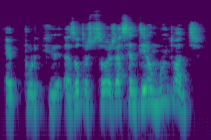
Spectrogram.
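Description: A man's voice: on the high side, normal speed, husky. A man with a northern Portuguese accent chatting casually with a friend, slangy and foul-mouthed. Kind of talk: casual banter between friends.

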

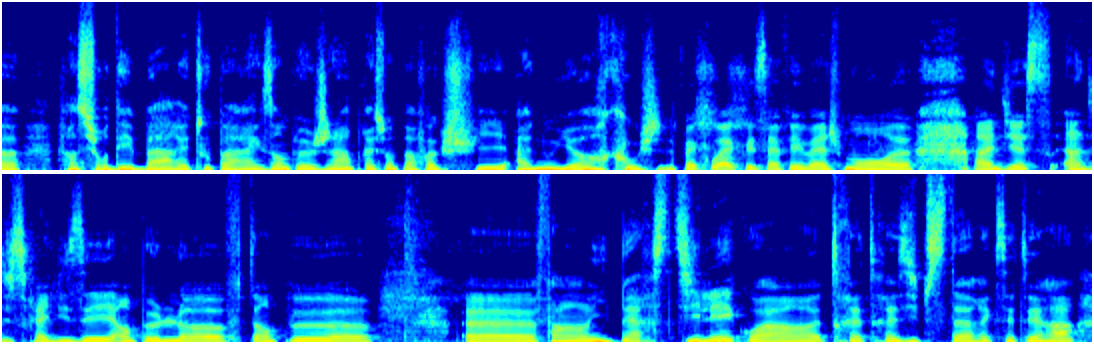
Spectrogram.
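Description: A woman interviewing guests, chatty and relaxed, with frequent fillers. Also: medium pitch, moderate pace. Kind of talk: casual interview.

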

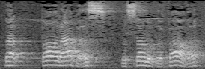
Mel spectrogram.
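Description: A man's voice: high voice, measured pace. Male preacher, conversational sermon, dull lo-fi recording with faint hiss. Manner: conversational, acts out crowd voices. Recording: echoey room, dull sound, faint noise.

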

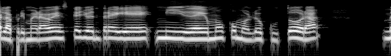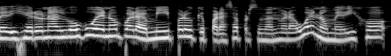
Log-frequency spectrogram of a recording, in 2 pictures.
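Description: Venezuelan woman, podcast host, lively, bright high voice, dry close mic. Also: clear, resonant tone, no room sound. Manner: lively storyteller, laughs easily. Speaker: podcast host, voice-over artist. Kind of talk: casual interview chat.

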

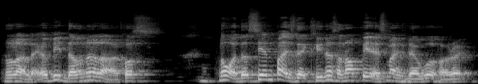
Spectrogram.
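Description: A man's voice: a little high, lively intonation, quick pace. A Singaporean man in a casual chat, speaking colloquial Singlish sprinkled with lah and Malay slang. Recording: roomy, echoing sound.

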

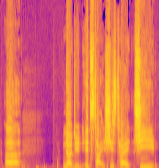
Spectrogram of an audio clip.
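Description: A man's voice: deep voice, slow. A young man co-hosting a podcast in casual chat, joking and rambling. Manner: joking, rambling, slips into a soft put-on radio voice. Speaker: podcast co-host.

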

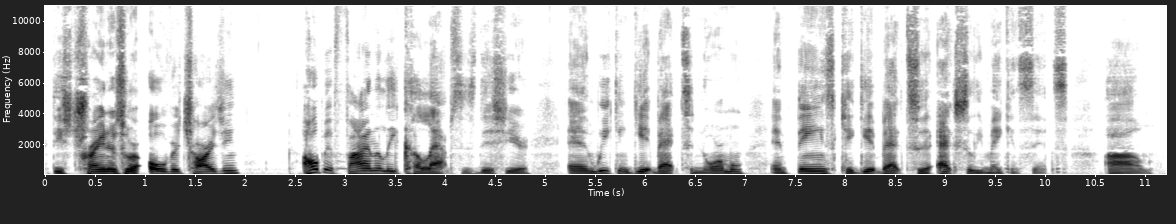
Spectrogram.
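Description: A man's voice: mid-range voice, dry recording, clean studio sound. A man hosting a podcast about sports agents, ranting passionately with emphatic repetition and frequent restarts. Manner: passionate, emphatic, repeats words and restarts often. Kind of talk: podcast rant.

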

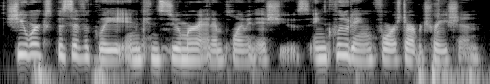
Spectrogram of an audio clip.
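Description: A woman's voice: mid-range voice, a little fast, gravelly, no room sound. A young woman narrates an explanatory podcast in a conversational, informal tone. The sound is very dry, as if in a small closet, and a little away from the mic. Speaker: podcast host. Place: small clothes closet at home, indoors. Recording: close, dry home closet recording, slightly distant.

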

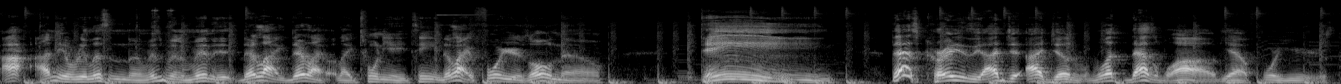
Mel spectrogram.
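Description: A man's voice: mid-range voice, sing-song, measured pace, a little mellow, soft background music. A young man, hosting a podcast and telling a funny college story in a rambling, slangy way, repeating himself often. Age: young adult. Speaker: podcast host. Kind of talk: casual storytelling monologue.

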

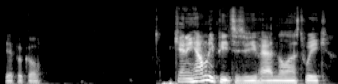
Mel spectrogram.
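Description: A man's voice: low-pitched, sing-song, a little fast, bright, forceful tone. A young man co-hosting a casual podcast chat, rambling with hesitant restarts. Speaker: podcast co-host.

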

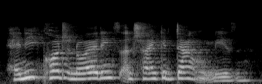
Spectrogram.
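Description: A woman reads a children's story aloud, her high voice rising and falling with lively expression. The sound is roomy and slightly dull, like a room recording. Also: moderate pace. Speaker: audiobook reader. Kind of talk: children's audiobook narration.

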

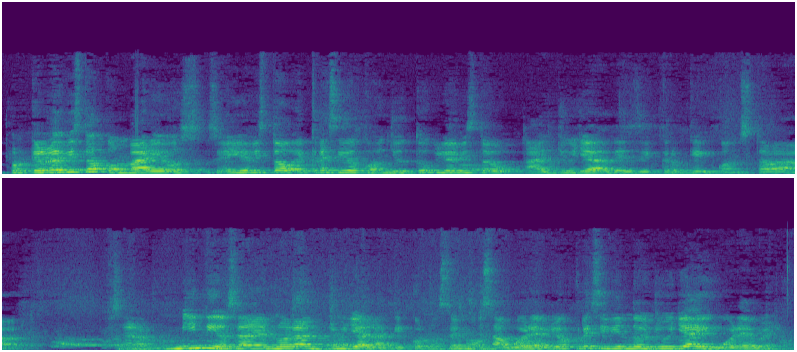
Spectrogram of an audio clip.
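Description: A woman's voice: a little high, moderate pace, far from the mic, a little hiss or hum. A woman with a Mexican accent, talking casually as a podcast guest and filling her speech with "o sea". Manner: chatty, many fillers like "o sea". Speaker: guest youtuber. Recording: echoey room, voice from afar.

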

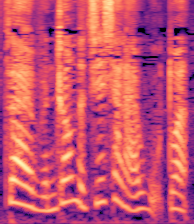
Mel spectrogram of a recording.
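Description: Husky woman teacher reviewing an essay. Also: on the high side, expressive, a little mellow, dry recording. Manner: measured, explanatory. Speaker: writing teacher. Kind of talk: essay commentary.

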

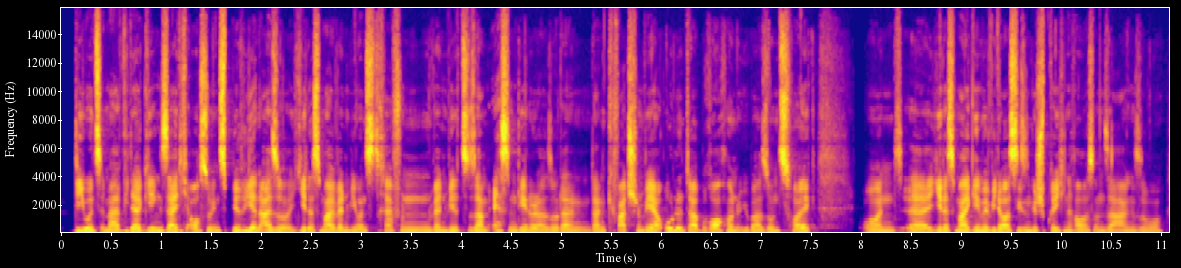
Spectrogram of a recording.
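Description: A man's voice: on the high side, fairly even intonation, fairly quick, a little mellow. A man hosting a podcast, who praises his guest with enthusiasm and speaks directly to his listeners. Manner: enthusiastic, effusive, talks to listeners. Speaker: podcast host. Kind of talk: casual podcast interview.

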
